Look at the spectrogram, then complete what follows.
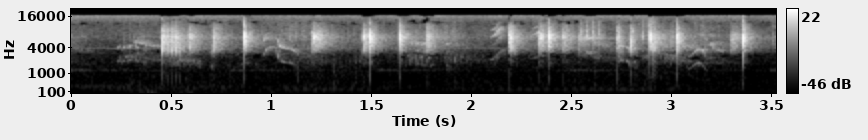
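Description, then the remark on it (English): A South American manakin's sharp wing snaps crackle in a quick, irregular series like small firecrackers, fairly loud, with faint bird chirps in the background. “Mannequins, the original safe and sane fireworks, made in South America.”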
